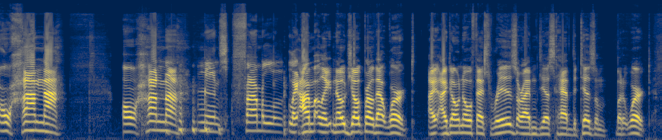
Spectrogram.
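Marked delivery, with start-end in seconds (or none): 0.0-4.3 high-pitched put-on voice, dragged out very slowly. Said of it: "I can do a killer Stitch impression".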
